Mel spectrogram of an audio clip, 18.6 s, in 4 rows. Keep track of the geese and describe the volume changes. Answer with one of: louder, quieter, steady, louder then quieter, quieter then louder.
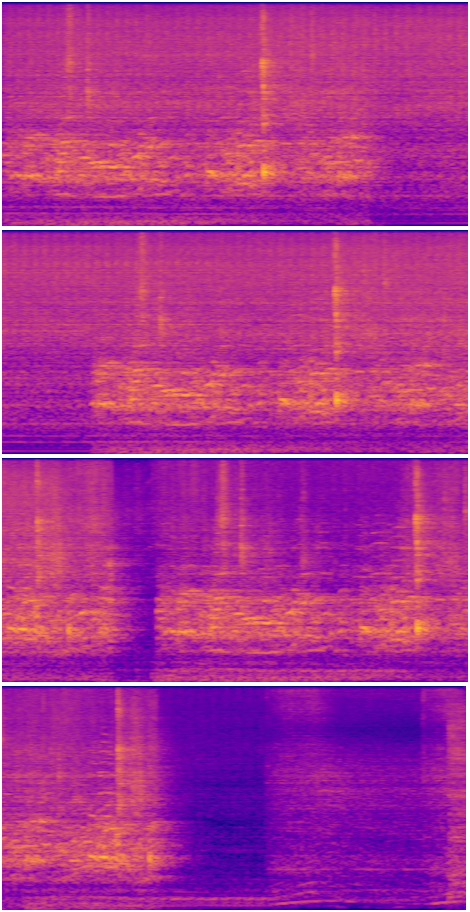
steady.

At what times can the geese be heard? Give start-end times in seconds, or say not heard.
0.0-3.7, 5.5-15.6.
